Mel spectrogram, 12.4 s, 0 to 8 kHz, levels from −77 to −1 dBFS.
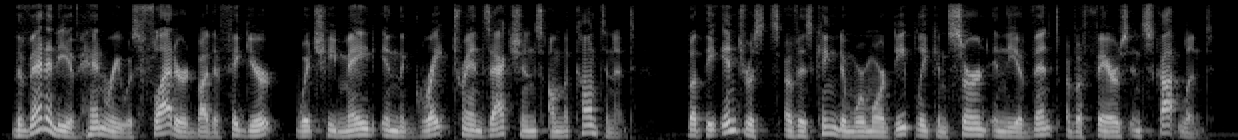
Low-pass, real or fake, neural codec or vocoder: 7.2 kHz; real; none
